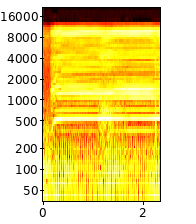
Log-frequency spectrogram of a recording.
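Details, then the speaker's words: RCA CMR300 VHS camcorder, recently acquired: steady high electric buzz starting at switch-on and holding constant; tape mechanism jammed, won't eject; owner suspects the belt broke off. "I guess the only thing reasons why it's not working I think the belt was kind of broke off."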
